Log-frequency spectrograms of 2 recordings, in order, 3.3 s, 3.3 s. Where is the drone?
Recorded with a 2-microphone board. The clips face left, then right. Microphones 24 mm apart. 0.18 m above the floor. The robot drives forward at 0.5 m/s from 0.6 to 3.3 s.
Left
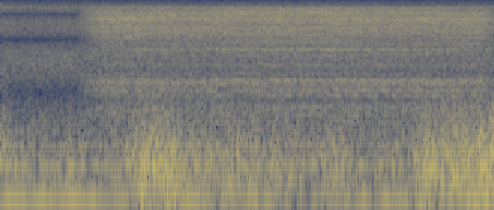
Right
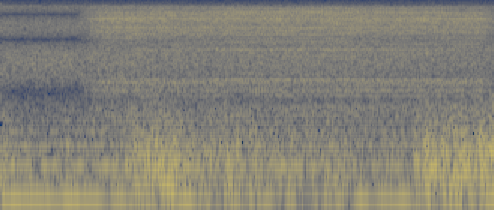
25° right (ahead or behind).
